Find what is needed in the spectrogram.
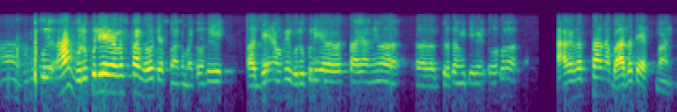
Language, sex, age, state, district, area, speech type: Sanskrit, male, 30-45, Karnataka, Uttara Kannada, rural, conversation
